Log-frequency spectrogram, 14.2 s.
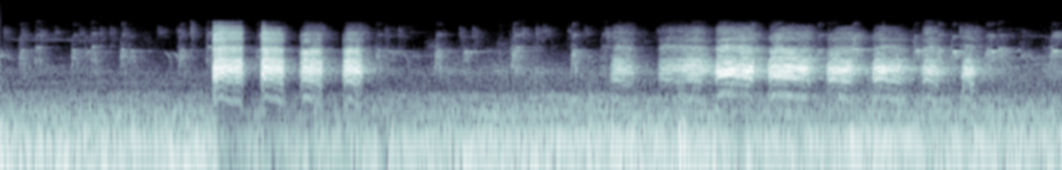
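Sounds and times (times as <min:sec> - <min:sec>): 
northern crested caracara uttering a short rasping harsh call: 0:02.8 - 0:05.0, 0:08.1 - 0:13.4.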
